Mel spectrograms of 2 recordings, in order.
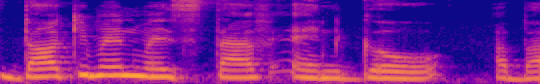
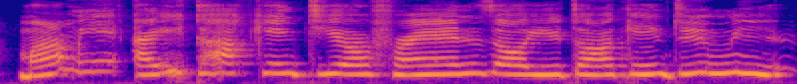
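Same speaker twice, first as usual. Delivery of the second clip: put-on higher-pitched child asking mommy; imitating her son; 5 semitones higher than usual. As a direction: voice a puzzled kid's question, pitched up. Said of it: "My son did".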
